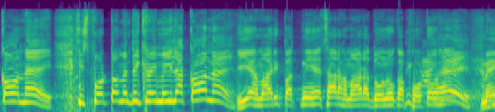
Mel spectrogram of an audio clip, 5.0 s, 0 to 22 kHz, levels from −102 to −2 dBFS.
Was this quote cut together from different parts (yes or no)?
no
